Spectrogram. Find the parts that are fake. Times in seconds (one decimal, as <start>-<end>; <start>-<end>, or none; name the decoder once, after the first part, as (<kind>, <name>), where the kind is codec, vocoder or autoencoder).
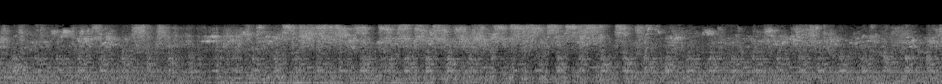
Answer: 1.4-2.4 (codec, SNAC)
